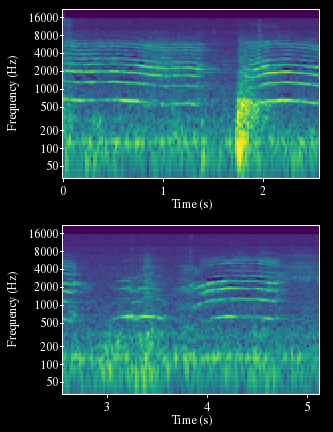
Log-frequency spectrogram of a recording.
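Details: Four meows in about five seconds from Maine Coons begging to go outside, the second starting with a loud knock, the third short and quiet, the last rising then falling.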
